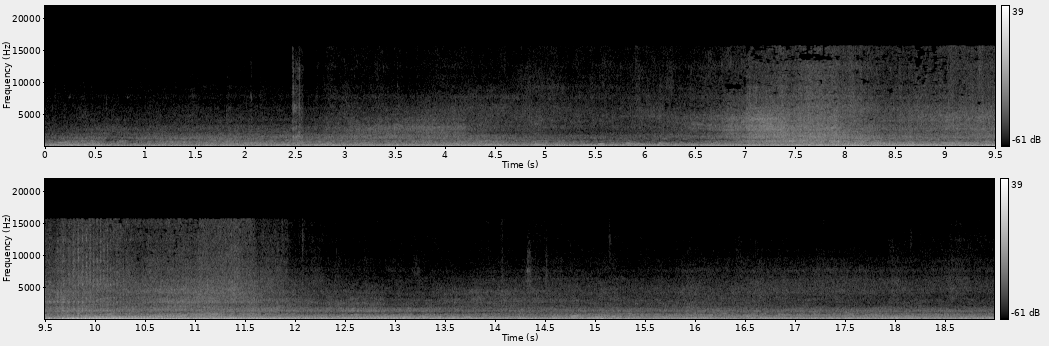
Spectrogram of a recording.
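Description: A car driving past close by on a wet street, its tyres hissing on the wet road: the sound swells over several seconds to its loudest just past the middle, then fades, over a steady hum of city traffic.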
